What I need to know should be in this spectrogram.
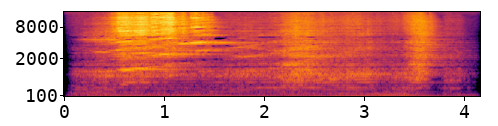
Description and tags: waterharp-like scraping sound
waterharp, scrap, sfx, rust, spooky, water-harp, rusty, sound-effect, metal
